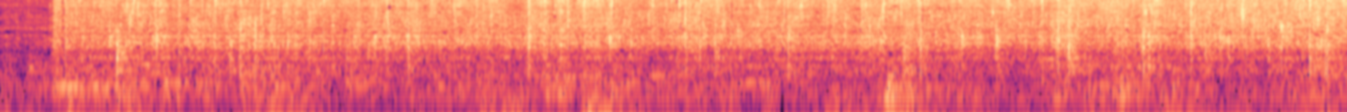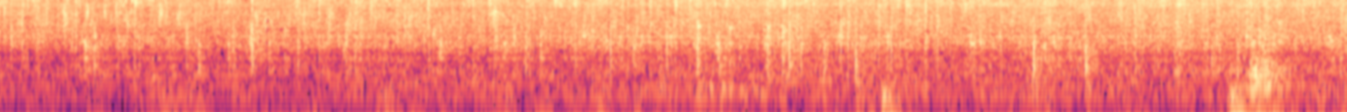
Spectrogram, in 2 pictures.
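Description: Paneer cubes shallow-frying in butter in a nonstick pan: a steady sizzle with fine crackling, which jumps up sharply just after the start as more cubes go into the hot fat.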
